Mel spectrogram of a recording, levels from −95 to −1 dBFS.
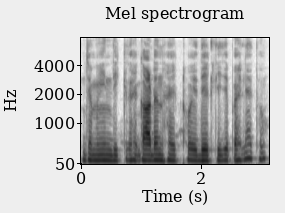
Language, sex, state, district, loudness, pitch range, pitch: Hindi, male, Chhattisgarh, Raigarh, -19 LUFS, 125-130 Hz, 130 Hz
